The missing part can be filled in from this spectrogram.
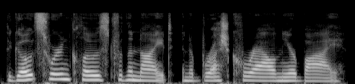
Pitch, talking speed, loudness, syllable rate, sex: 185 Hz, 220 wpm, -17 LUFS, 5.2 syllables/s, female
